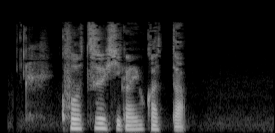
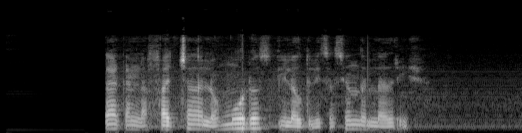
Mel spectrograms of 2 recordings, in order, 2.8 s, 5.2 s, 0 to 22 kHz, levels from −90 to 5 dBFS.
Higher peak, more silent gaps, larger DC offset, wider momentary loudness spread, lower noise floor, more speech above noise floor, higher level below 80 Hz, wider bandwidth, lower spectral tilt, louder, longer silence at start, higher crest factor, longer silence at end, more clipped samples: second, -8 dBFS vs -2 dBFS; neither; neither; first, 18 LU vs 11 LU; second, -67 dBFS vs -83 dBFS; second, 41 dB vs 61 dB; about the same, -64 dBFS vs -60 dBFS; first, 11.5 kHz vs 7.6 kHz; about the same, -5.5 dB/octave vs -6 dB/octave; second, -27 LUFS vs -22 LUFS; second, 0.25 s vs 1.05 s; about the same, 22 dB vs 22 dB; second, 0.9 s vs 1.05 s; neither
